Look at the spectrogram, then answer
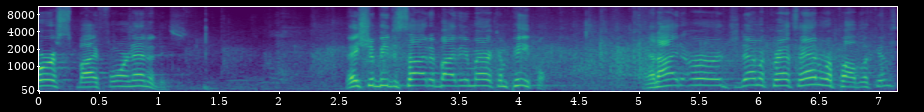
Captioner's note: applause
